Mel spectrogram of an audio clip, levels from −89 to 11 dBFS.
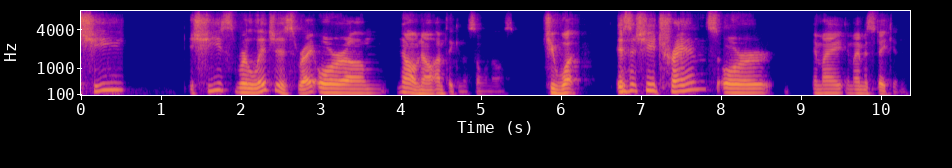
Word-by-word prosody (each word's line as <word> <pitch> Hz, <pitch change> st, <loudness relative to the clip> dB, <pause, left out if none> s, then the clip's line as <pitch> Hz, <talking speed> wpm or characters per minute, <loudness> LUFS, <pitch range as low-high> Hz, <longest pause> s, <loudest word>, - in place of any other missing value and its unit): she 245 Hz, +5 st, 0 dB, 0.8 s
is -, -, -4 dB
she's 230 Hz, +2 st, -1 dB
religious, 160 Hz, -, +1 dB
right? 130 Hz, -, +3 dB
Or, 150 Hz, -2 st, +5 dB
um, 140 Hz, +3 st, -2 dB
no 160 Hz, -7 st, +1 dB
no, 120 Hz, -1 st, 0 dB
I'm 135 Hz, -2 st, -4 dB
thinking 185 Hz, +9 st, -15 dB
of 185 Hz, -, -21 dB
someone 95 Hz, -2 st, -12 dB
else. 95 Hz, +2 st, -22 dB, 0.3 s
She 150 Hz, -, +2 dB
what 150 Hz, +3 st, +2 dB, 0.4 s
isn't 200 Hz, +5 st, +3 dB
she 220 Hz, +1 st, +2 dB
trans 240 Hz, +8 st, 0 dB
or 145 Hz, -1 st, +1 dB, 0.5 s
am 135 Hz, 0 st, -8 dB
I 140 Hz, 0 st, -3 dB
am 130 Hz, -1 st, -16 dB
I 130 Hz, -, -3 dB
mistaken? 125 Hz, 0 st, -6 dB
150 Hz, 145 wpm, -20 LUFS, 135-200 Hz, 0.8 s, Or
